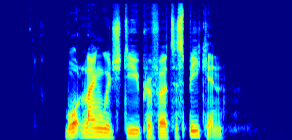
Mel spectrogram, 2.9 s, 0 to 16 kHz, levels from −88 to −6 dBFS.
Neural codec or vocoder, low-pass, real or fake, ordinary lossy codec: none; 14.4 kHz; real; none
